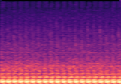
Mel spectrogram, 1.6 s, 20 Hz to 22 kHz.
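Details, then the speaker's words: 1958 John Deere 420W two-cylinder tractor, original paint, after cold start; runs good, strong even thumping about thirteen beats a second, steady with no clatter or misses: normal running. "Anyway, this thing, it runs good. Original paint, that's the way failure likes them. Everything works."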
